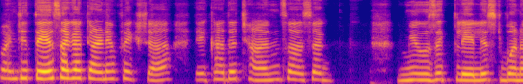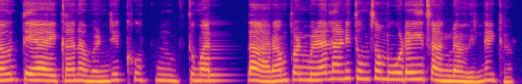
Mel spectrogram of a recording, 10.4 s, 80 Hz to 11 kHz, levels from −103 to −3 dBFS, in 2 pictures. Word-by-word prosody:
म्हणजे 310 0 -1
ते 290 0 +11
सगळं 315 -1 +7
करण्यापेक्षा 280 -5 0 0.4
एखादं 270 +3 -4
छानसं 255 +2 -3
असं 255 +2 -3 0.9
म्युझिक 240 +1 -1
प्लेलिस्ट 240 0 +2
बनवून 235 0 -1
ते 240 -2 +1
ऐका 215 0 -2
ना, 220 0 -4
म्हणजे 195 +3 -3
खूप 255 -5 -14 0.4
तुम्हाला 220 0 -4
आराम 205 +4 -1
पण 250 -1 -5
मिळेल 245 +3 -2
आणि 285 +1 -2
तुमचा 295 0 -4
मूडही 270 0 -1
चांगला 215 -7 0
होईल, 175 -1 -1
नाही 235 +3 -6
का? - - -6
245 Hz, 150 wpm, -21 LUFS, 225-275 Hz, 0.9 s, ते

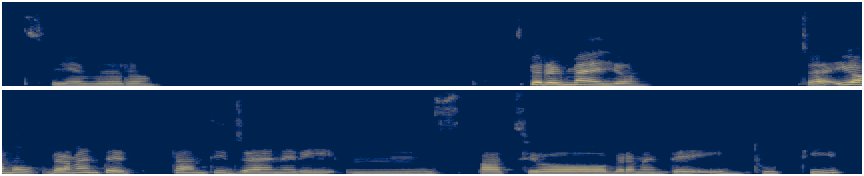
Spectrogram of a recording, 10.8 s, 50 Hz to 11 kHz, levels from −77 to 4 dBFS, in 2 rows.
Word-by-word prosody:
Sì, 230 - -8
è 210 0 -5
vero. 215 -1 -5 2.3
Spero 265 -2 +8
il 245 - +6
meglio. 225 -4 +4 1.0
Cioè - - +3
io 280 - +5
amo 240 -3 +1
veramente 245 0 +2 0.2
tanti 245 -1 -1
generi, 230 +1 -2
mhmm, 210 -2 -9
spazio 215 -1 -1
veramente 215 +1 -5
in 210 -2 -5
tutti 215 +5 -7
220 Hz, 95 wpm, -24 LUFS, 215-240 Hz, 2.3 s, Spero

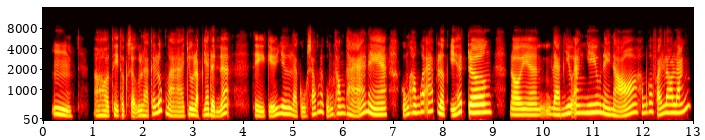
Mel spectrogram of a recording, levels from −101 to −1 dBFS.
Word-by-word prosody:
Ừm, 185 -8 0 0.4
ờ, 160 -1 -3
thì 170 -4 -2
thực 175 -1 -7
sự 155 - -2
là 165 -1 -3
cái 220 - -3
lúc 305 +2 +1
mà 150 -7 -3
chưa 195 +2 +2
lập 165 -4 +2
gia 190 +1 0
đình 150 -5 +2
á, 235 +8 +2 0.5
thì, 150 -4 -1
kiểu 145 +3 0
như 215 0 +1
là, 165 -6 -3
cuộc 140 -1 -8
sống 210 +8 -4
nó 285 - -1
cũng 190 - -6
thong 230 +3 -3
thả 200 - -2
nè, 195 -7 +2 0.3
cũng 210 - -2
hông 250 +1 -1
có 285 - +2
áp 305 +2 -3
lực 205 -6 +3
gì 175 - +2
hết 275 +7 +2
trơn, 260 +1 +7 0.4
rồi, 185 -1 +2
à, 180 0 0 0.3
làm 185 -1 +1
nhiêu 230 +5 +2
ăn 250 0 -1
nhiêu 260 +1 +2
này 215 -6 0
nọ, 180 - 0
hông 250 +1 -7
có 285 0 -2
phải 195 -7 -3
lo 255 0 +2
lắng. 255 +8 +2
200 Hz, 210 wpm, -22 LUFS, 175-255 Hz, 0.5 s, trơn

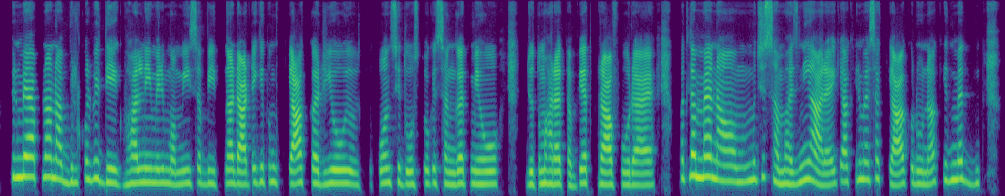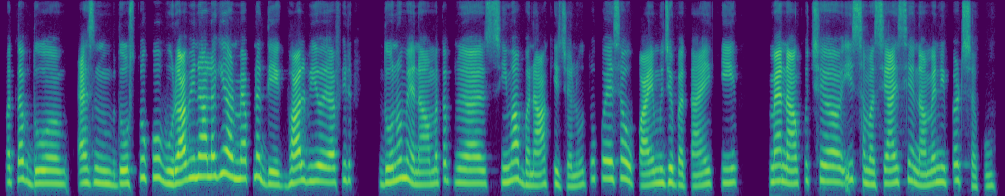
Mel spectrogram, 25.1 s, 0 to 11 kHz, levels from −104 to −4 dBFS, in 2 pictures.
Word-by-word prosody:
फिर 320 - +3
मैं 335 +1 +7
अपना 330 0 0
ना, 300 -2 +2
बिल्कुल 240 +4 -3
भी 305 - +1
देखभाल 225 -2 0
नहीं 235 0 +2
मेरी 230 0 0
मम्मी 215 0 -2
सब 230 +1 -5
भी 220 +1 -3
इतना 225 +2 -2
डाँटे 210 +1 +3
की 250 +1 -3
तुम 250 +1 -5
क्या 225 -1 +2
कर 220 -2 +1
रही 205 +2 -5
हो? 225 0 +3 0.2
अ, - - -8 0.2
कौन-सी 235 +2 -2
दोस्तों 210 +1 -3
के 230 - -5
संगत 215 0 0
में 215 - +1
हो, 210 0 +1 0.5
जो 210 - +2
तुम्हारा 215 +1 +2
तबियत 220 +5 0
खराब 200 -1 +4
हो 200 - -1
रहा 200 -1 +1
है? 195 +1 0 0.3
मतलब 345 +3 +4
मैं 330 +1 +6
ना 280 -4 +3
मुझे 270 +5 -3
समझ 220 -9 0
नहीं 275 +4 +1
आ 235 -4 +3
रहा 195 - 0
है, 205 - -2
कि 250 - -6
आख़िर 250 +3 -3
मैं 290 - 0
ऐसा 285 +2 -3
क्या 205 -10 0
करूँ 215 -3 -3
ना, 210 +2 -2
कि 275 - -5
मैं 280 +2 +1 0.6
मतलब 290 +4 -1
दो 220 +1 +2
अ, 215 -1 -1 0.2
एसन 225 -2 0
दोस्तों 220 +8 0
को 320 +1 -1
बुरा 230 +1 +6
भी 315 +3 +2
ना 335 0 +5
लगे 340 +4 +3
और 345 - +5
मैं - - +3
अपना 330 +3 -2 0.2
देखभाल 215 +7 +2
भी 255 0 -2
हो 260 - +4
या 240 -1 +2
फिर 270 +3 -9 0.5
दोनों 265 +6 +2
में 305 -8 +2
ना 200 0 -2
मतलब 235 +2 -6 0.3
अ, - - -3
सीमा 240 +6 0
बना 185 +1 0
के 215 - -1
चलूँ। 180 +3 -7
तो 295 - -7
कोई 305 0 -2
ऐसा 295 +1 0
उपाय 205 -7 0
मुझे 230 +2 +1
बताएँ 195 0 -3
कि, 230 +2 -5 0.4
मैं 255 +1 +5
ना 220 -3 +3
कुछ 265 +5 -9
अ, 255 -2 +2
इस 280 +2 -1
समस्याएँ 225 0 0
से 250 +3 -4
ना 190 -5 -1
मैं 215 +3 -1
निपट 245 +2 -3
सकूँ। 180 - -7
230 Hz, 230 wpm, -24 LUFS, 210-270 Hz, 0.6 s, मैं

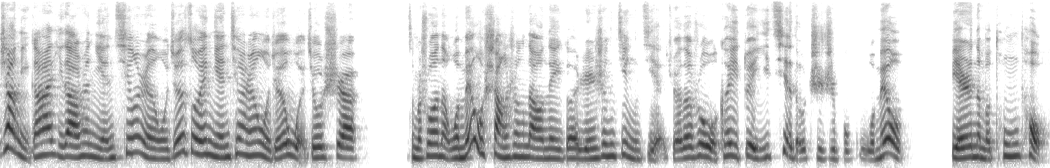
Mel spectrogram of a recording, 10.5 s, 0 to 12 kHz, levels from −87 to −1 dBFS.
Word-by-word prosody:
像 405 -4 +5
你 215 -7 -3
刚 235 +2 +1
才 270 +1 +3
提 230 - -5
到 230 -2 +5
说 250 - -2
年 205 -4 -1
轻 305 +9 -4
人， 210 -9 0
我 190 - -3
觉 250 - -3
得 330 - -1
作 315 - 0
为 275 - +3
年 230 -4 +1
轻 295 +4 -3
人， 260 0 0
我 210 - 0
觉 195 - -2
得 240 - +3
我 255 - 0
就 215 0 0
是 210 -3 +2 0.5
怎 220 - -5
么 195 - +1
说 250 0 +1
呢， 225 - -1
我 205 +2 +2
没 215 - +4
有 290 - +3
上 225 -4 +1
升 230 -1 -1
到 205 -2 +2
那 195 -1 -2
个 200 +1 +1
人 190 +1 0
生 245 +2 0
境 235 -7 -5
界， - - -6
觉 185 - -3
得 215 +2 0
说 240 0 +2
我 - - +3
可 245 - -4
以 250 - 0
对 220 -1 +2
一 200 +3 -7
切 225 0 -4
都 180 - -5
置 195 -1 -8
之 190 +1 -8
不 175 -2 -12
顾， 185 +2 -17
我 175 - -3
没 225 +9 0
有 295 - +3 0.4
别 205 -1 +5
人 215 +2 +3
那 220 - +1
么 185 -3 -1
通 240 +6 -1
透， 250 - +1
220 Hz, 360 characters per minute, -26 LUFS, 200-245 Hz, 0.5 s, 像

